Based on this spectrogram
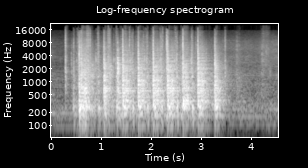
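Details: LS-swapped Mazda B2200 driver's door: run of sharp, uneven hollow knocks about three a second, then quiet; loose rattle inside the door, cause not yet found.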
